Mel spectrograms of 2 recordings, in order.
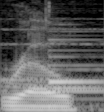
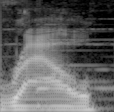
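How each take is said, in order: First: The word is pronounced the American way. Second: The word is pronounced the British way. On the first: The speaker calls it wrong. "You're showing you're American by pronouncing it row" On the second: The speaker calls it right. "It's a row"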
